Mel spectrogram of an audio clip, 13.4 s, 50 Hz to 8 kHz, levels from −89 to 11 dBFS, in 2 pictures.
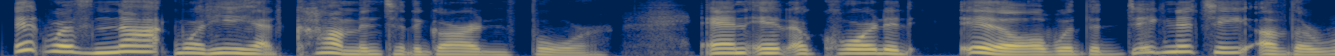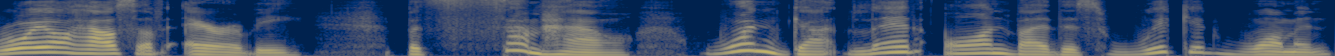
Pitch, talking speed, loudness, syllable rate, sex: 195 Hz, 155 wpm, -20 LUFS, 4.3 syllables/s, female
